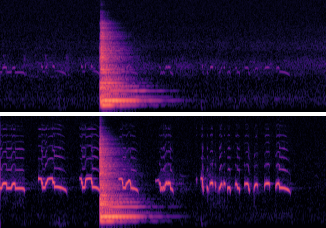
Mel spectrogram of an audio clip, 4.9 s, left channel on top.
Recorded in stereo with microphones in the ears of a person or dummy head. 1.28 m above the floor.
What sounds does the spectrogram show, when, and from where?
1.5 s a snare drum: 80° right, 1.0 m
